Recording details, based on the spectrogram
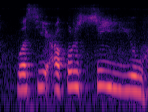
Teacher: سیو میں یا کی تشدید ادا کیجیے اور اوپر ضمہ ہے ہونٹ گول کر لیجیے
